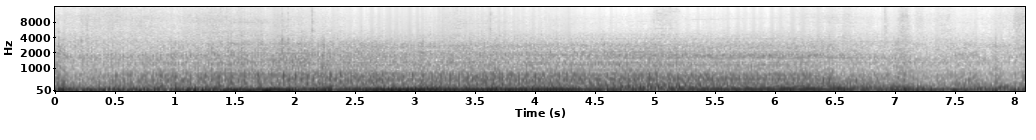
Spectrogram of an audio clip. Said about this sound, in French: Alors on s'apprête à partir dans ce camion ben chargé de 2,5 stères de bois. Ce qui équivaut à 2,5 mètres de bois.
